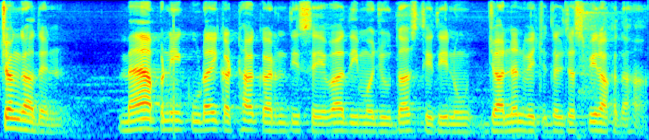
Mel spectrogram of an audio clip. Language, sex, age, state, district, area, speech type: Punjabi, male, 18-30, Punjab, Jalandhar, urban, read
